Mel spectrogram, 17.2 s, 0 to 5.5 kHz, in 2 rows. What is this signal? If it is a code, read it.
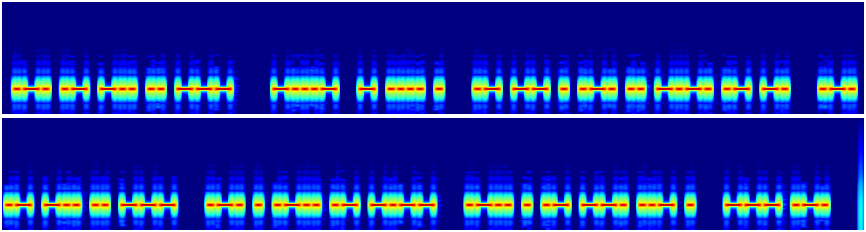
Morse code, heard as a keyed tone, about 25 wpm, 600 Hz. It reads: RADIO <BT> THE AMERICAN RADIO RELAY LEAGUE OR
